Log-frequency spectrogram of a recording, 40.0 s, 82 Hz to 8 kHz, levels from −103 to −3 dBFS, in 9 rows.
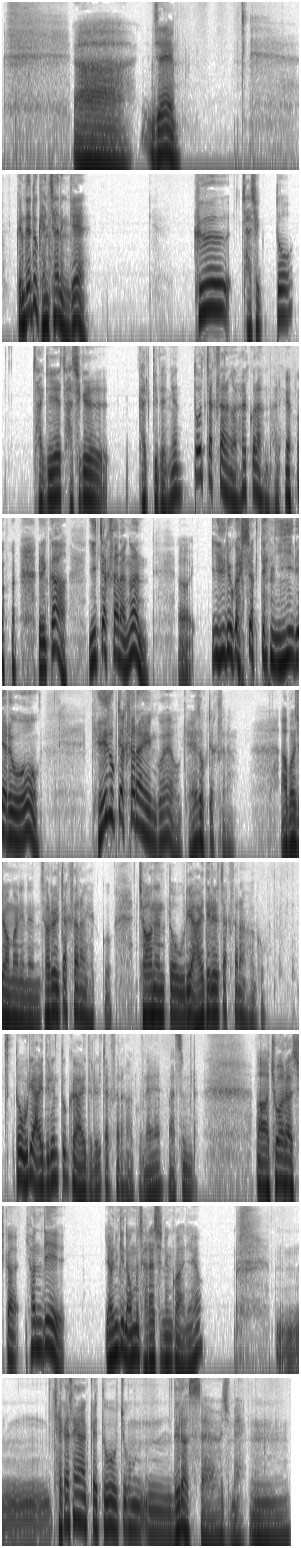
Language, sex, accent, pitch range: Korean, male, native, 85-140 Hz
